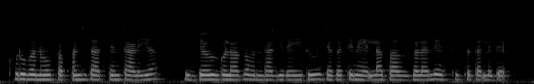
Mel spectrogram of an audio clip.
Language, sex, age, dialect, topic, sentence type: Kannada, male, 60-100, Central, agriculture, statement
